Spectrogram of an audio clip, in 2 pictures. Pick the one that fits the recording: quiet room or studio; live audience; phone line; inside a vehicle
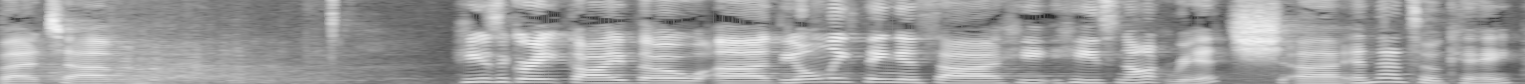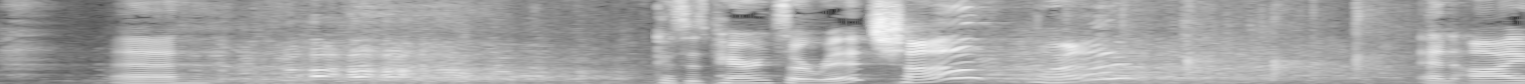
live audience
